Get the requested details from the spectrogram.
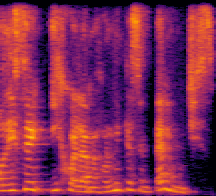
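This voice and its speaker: A woman with a high voice talks at a fairly quick pace with lively intonation. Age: 40s. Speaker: leadership trainer and speaker. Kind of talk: interview on a live stream.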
